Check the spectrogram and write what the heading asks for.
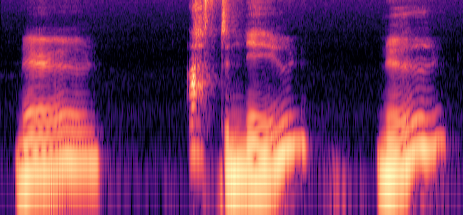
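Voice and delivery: "Noon" and "Afternoon" sliding up at the end; lifted "Noon". Shown as a demonstration. Teacher isolates the question ending, "Noon" rising. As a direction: stretch "Noon" and let it climb like a question. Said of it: "noon lifts up that word".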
